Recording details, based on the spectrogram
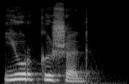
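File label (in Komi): "юркышӧд" Komi, female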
